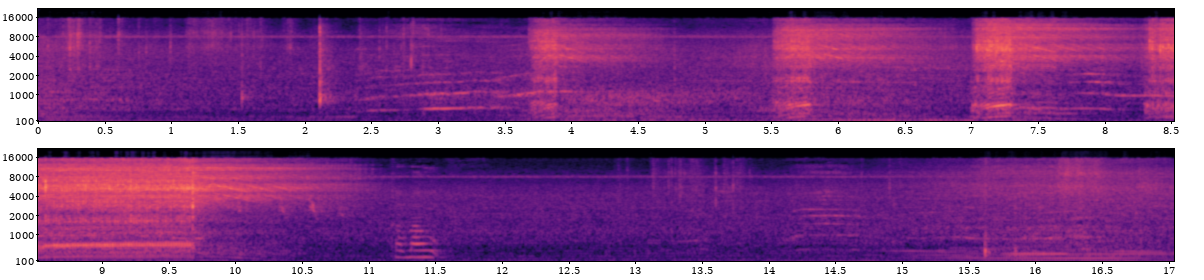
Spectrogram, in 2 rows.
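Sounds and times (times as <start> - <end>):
blender motor spinning: 3.4 - 11.0.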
